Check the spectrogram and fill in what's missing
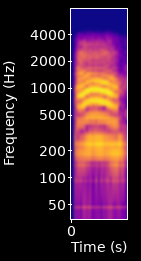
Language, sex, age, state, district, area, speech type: Assamese, female, 45-60, Assam, Lakhimpur, rural, conversation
